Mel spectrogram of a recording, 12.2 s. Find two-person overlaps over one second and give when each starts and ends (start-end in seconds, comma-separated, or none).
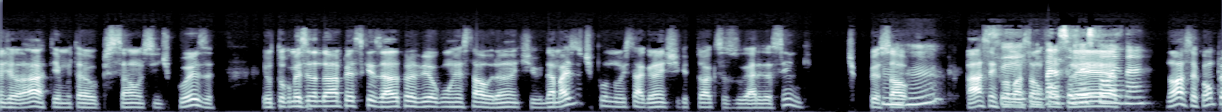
9.8-11.2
